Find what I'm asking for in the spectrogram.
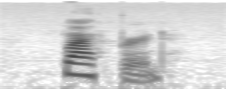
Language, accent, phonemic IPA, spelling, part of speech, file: English, US, /ˈblækˌbɚd/, blackbird, noun / verb, En-us-blackbird.ogg
- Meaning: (noun) A common true thrush, Turdus merula, found in woods and gardens over much of Eurasia, and introduced elsewhere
